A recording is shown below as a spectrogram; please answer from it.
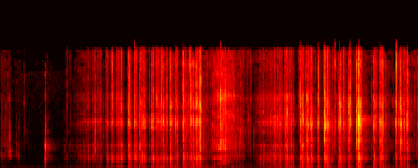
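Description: A box cutter blade scrapes and shaves a solid, dry, pink rectangular soap bar held in a hand with long black nails. After a near-silent start and a single faint tick, dense, bright, crumbly rasping builds into continuous shaving strokes. It dips briefly midway, then resumes with sharper crackling scrapes, the loudest near the end.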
